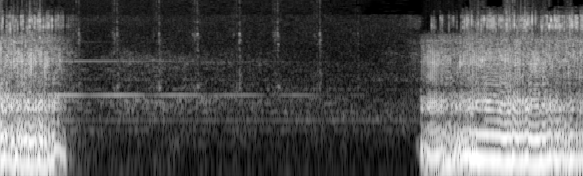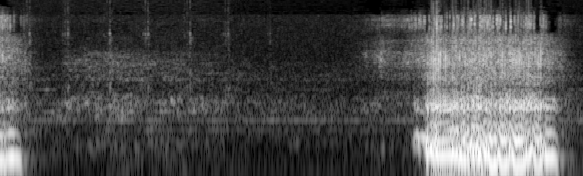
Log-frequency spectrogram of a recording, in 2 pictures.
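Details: Man who fell asleep on a voice chat call snoring really loudly: deep rattling snores, roughly one every four seconds, with quiet breathing between.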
